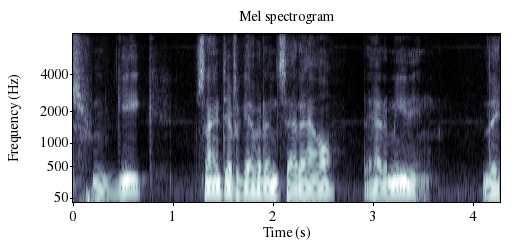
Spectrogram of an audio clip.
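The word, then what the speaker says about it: GEEC: so they founded geek G e e c but pronounced geek genealogists engineering and exploring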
